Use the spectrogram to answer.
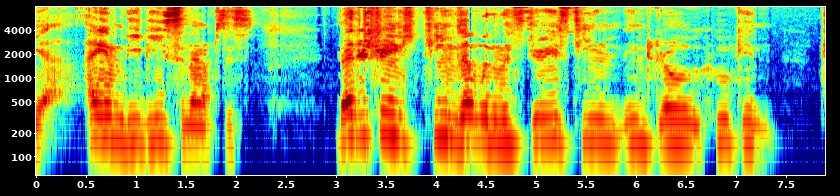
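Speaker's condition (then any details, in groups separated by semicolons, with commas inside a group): Cerebral palsy; affects all muscles; able to speak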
